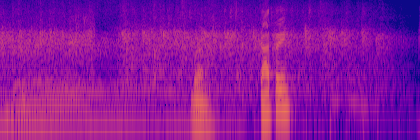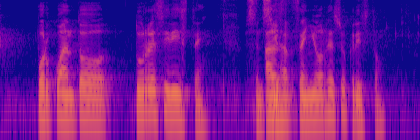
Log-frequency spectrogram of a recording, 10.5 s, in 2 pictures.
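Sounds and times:
low sustained keyboard chord: 0:00.0 - 0:03.7
audience applause: 0:00.0 - 0:05.3
speech: 0:02.4 - 0:03.8, 0:05.7 - 0:10.2.

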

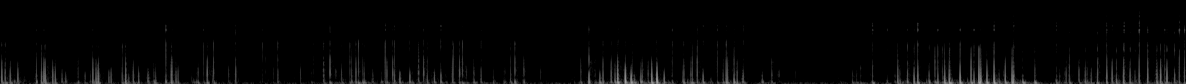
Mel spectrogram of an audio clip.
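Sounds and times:
fast gentle tapping: 0:00.0 - 0:08.0, 0:08.6 - 0:11.8
faint hiss: 0:00.0 - 0:11.8.

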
